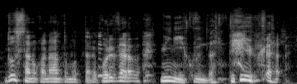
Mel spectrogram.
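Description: A man's voice: medium pitch, animated, very fast, a crowd in the background. A man in his sixties with a Kansai accent, hosting a radio show and telling wry, grumbling stories in casual studio chat. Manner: chatty, wry grumbling storyteller.

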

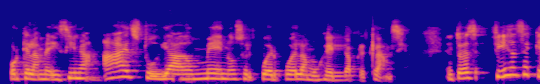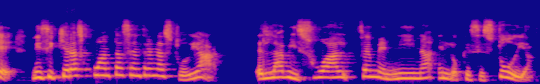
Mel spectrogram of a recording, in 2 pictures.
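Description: A woman executive guest in an interview, talking at a middle pitch. She argues emphatically, leaning on everyday anecdotes and rhetorical questions to drive her points home. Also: a little mellow. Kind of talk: conversational interview.

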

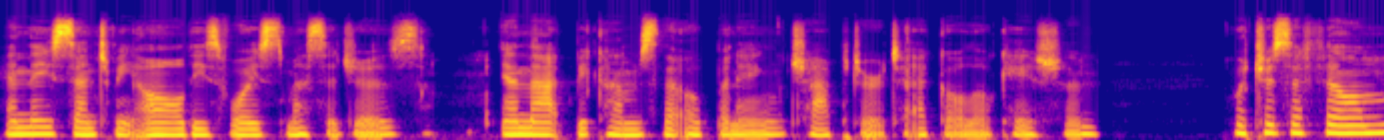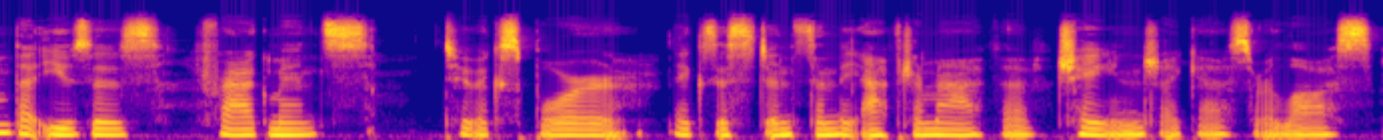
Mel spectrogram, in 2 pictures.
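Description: A woman's voice: on the low side, flat delivery, measured pace, creaky, a little mellow, no echo, studio quality. A woman filmmaker talking thoughtfully in an interview, searching for her words as she reflects on her work. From Iraq. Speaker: filmmaker guest.

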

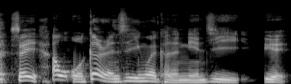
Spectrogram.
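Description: A man's voice: medium pitch, normal speed. A man in his thirties with a Taiwanese Mandarin accent, chatting casually as a podcast co-host and telling stories with frequent laughs. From southern Taiwan. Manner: animated storytelling, laughs often. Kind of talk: casual chat.

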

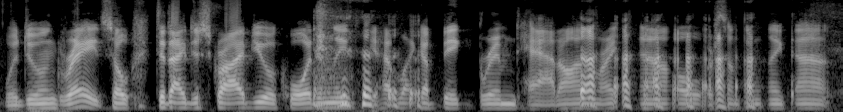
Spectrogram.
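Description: A man's voice: mid-range voice, level tone, a little fast, pushed and bright, dry recording. A man with a heavy Boston accent hosting a talk radio show, chatty and joking with his guests. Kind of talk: casual chat interview.

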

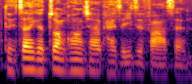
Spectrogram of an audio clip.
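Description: Deep fast-talking man telling bar stories. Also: slight background noise. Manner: animated storyteller, acts out customers' lines. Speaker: bar founder, guest. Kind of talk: casual storytelling interview.

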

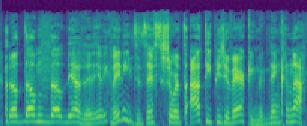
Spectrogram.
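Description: A man co-hosting a casual talk podcast about television, joking and animated, often laughing. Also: high voice, moderate pace, no room sound, clean studio sound. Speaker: podcast co-host, TV critic. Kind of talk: casual chat.

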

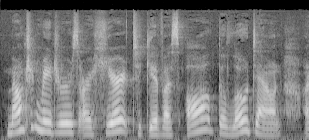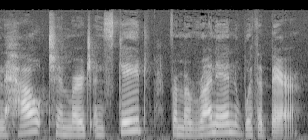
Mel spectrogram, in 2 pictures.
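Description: A woman's voice: medium pitch, animated, moderate pace, darkish tone. A woman presenter reading scripted news narration.

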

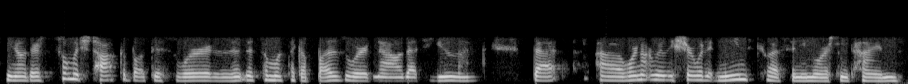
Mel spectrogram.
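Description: Over a tinny phone line, the same northern Manitoba woman, a watershed alliance's executive director, answers interview questions at a moderate pace. Her lowish voice keeps a steady tone, earnest and reflective with plenty of fillers, in a dry recording.

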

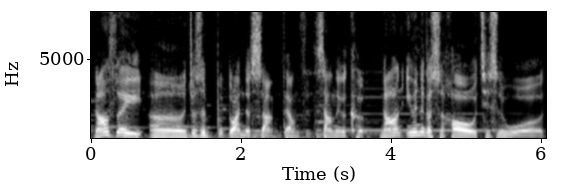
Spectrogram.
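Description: Faint music plays behind a young man guesting on a podcast, who speaks with a Taiwanese Mandarin accent at normal speed. Very animated in a mid-range voice, he tells of his experiences casually, with some hesitation and repeated phrases.

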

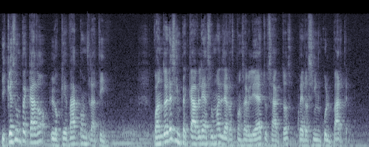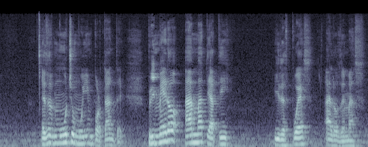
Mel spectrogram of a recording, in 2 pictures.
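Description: A man's voice: mid-range voice, lively intonation, a little slow, slight background noise. A man hosting a casual book discussion, explaining ideas earnestly through everyday examples. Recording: roomy echo with faint ambience.

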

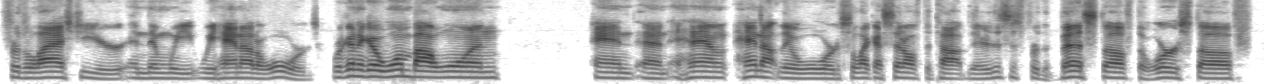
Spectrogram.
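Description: A man's voice: on the high side, steady tone, moderate pace, no room sound, clean studio sound. A man hosting a podcast, talking in a casual, showman-like style. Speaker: podcast host. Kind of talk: casual chat and hyped show introduction.

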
